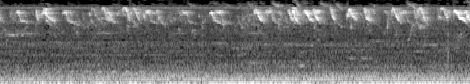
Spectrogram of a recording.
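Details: Lowland white-eye, locally called Matang Dulong: a steady stream of thin, high chirps and short twittering notes, several overlapping, over a low steady hum and rumbling background noise.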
